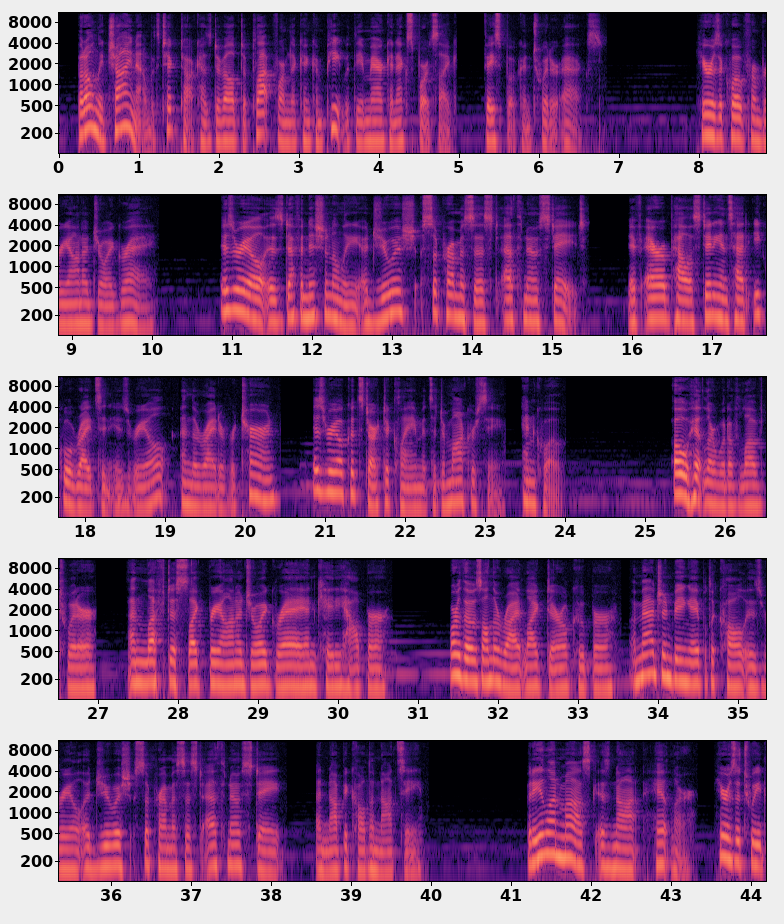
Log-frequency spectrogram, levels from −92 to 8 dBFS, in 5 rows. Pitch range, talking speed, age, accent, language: 145-180 Hz, 150 wpm, 50-69, American, English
